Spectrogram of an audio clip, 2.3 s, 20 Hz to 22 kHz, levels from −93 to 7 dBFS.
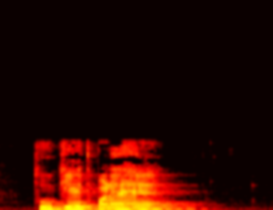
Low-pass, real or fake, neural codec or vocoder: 7.2 kHz; real; none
